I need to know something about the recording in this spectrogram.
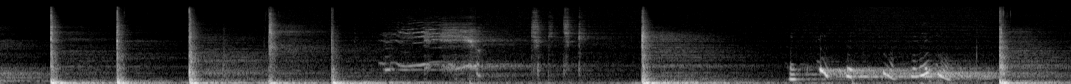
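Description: Wavering owl hoots rise and fall in two bursts, punctuated by a series of sharp, heavy thumps at irregular intervals; no one speaks.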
